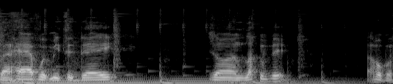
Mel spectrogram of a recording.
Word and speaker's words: John Luckovich: Um, but I have with me today John Luckovich.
